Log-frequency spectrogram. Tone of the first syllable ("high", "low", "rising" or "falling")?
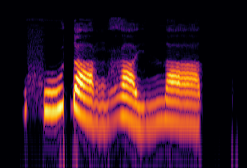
rising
